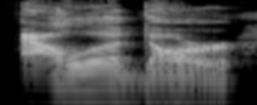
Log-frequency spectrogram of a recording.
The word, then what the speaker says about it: Aladar: Aladar. You have like 3 hard syllables that have to be hit. I mean, there's 4-syllable name, but you have to hit Ladar. Aladar. Like, I guess it's not 4 syllables, it's just 3.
